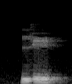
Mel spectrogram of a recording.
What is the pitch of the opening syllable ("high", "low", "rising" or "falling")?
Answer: low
